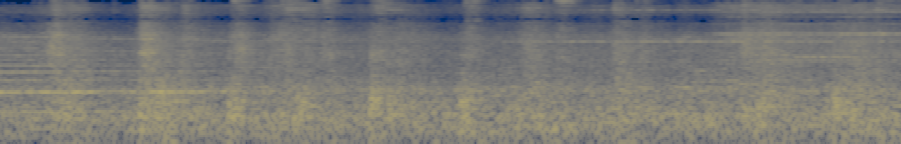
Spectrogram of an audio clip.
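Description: Passenger coaches of the East Coast Express pulling out of the station and rolling past, wheels clacking unevenly over the rail joints under a steady rumble, with a brief wheel squeal in the first couple of seconds.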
